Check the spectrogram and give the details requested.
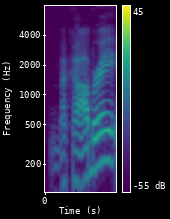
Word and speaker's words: macabre: involvement in this creation Macabre how do you pronounce that again with pleasure macabre well I was not even close every time that word comes up I just forget macabre Macabre like Colonel Cobb yeah the wax Professor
